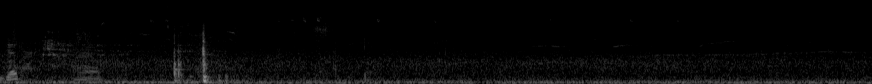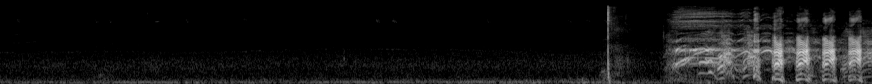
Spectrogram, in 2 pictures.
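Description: A golf club striking an exploding prank golf ball: one sharp crack near the end as the ball bursts into powder, followed immediately by loud laughing.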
